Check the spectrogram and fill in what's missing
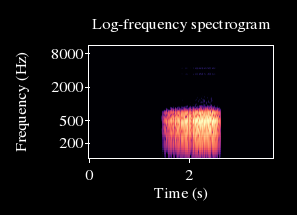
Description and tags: Electric Arc
Is a typical electric sound that you hear if a high voltage spark is created.
Created with "pure data" (with my own patch which bases on Pulsar Synthesis) and recorded with Audacity.
arc, electric, electric-arc, high-voltage, ladder-sound, sparks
